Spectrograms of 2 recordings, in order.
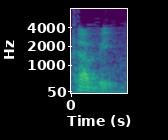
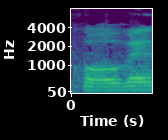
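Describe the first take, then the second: First: The first vowel sounds like a short 'a'. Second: The first vowel sounds like a long 'o'. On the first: The speaker calls it right. "അങ്ങനെ അല്ലാതെ pronunciation" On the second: The speaker calls it wrong. "ചിലർ കോവെ എന്നാണ് പറയാ"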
